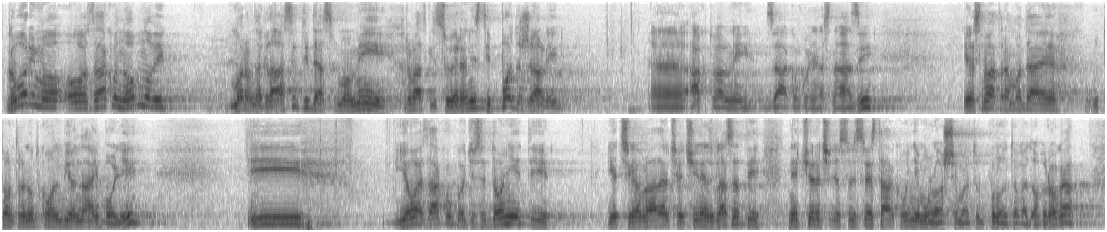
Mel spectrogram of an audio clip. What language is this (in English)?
Croatian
